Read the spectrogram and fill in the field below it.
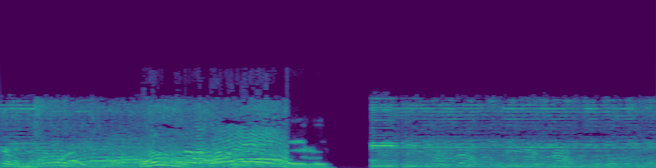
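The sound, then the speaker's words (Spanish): A large crowd shouts "libertad" (freedom) together in loud, overlapping voices, cuts out for a brief moment, then resumes a little softer while a single voice speaks briefly over it. “no sé si escuchaste desde un principio, la gente gritando libertad.”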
